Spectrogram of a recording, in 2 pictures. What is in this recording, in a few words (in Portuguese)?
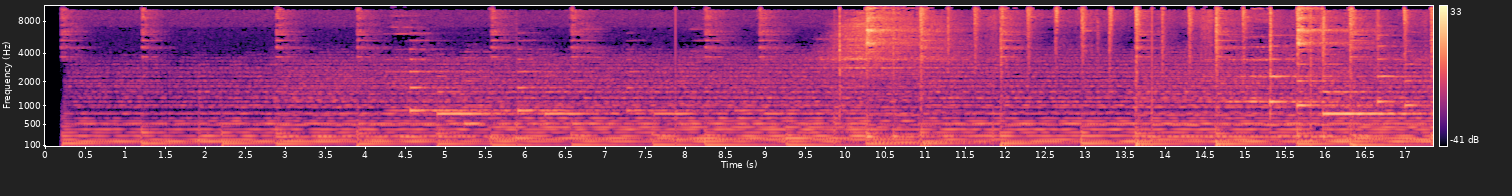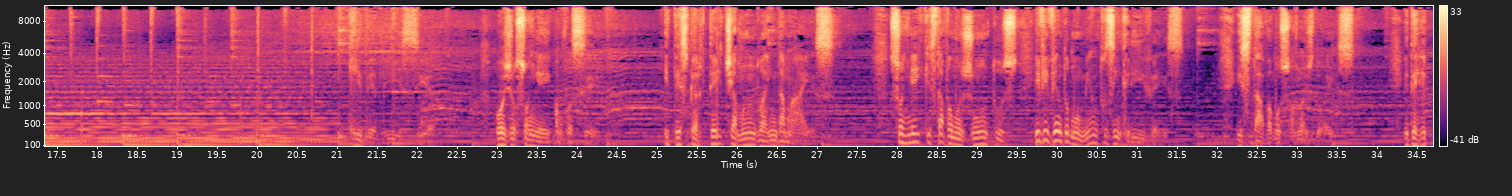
Romântica, M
